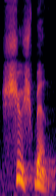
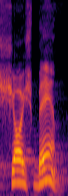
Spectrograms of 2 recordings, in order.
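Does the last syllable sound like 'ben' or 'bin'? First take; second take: bin; ben. First: The last syllable is said like 'bin'. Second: The last syllable is said like 'ben'. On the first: The speaker calls it right. "But the pronunciation is shushbin" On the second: The speaker calls it wrong. "if you're going by the spelling, it looks like it's shushben"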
